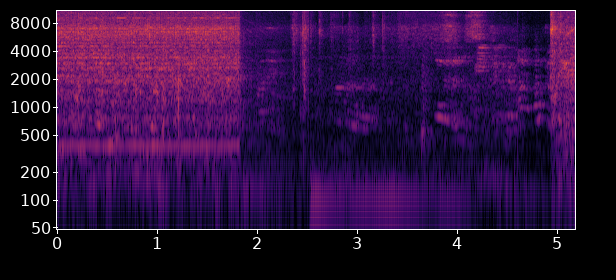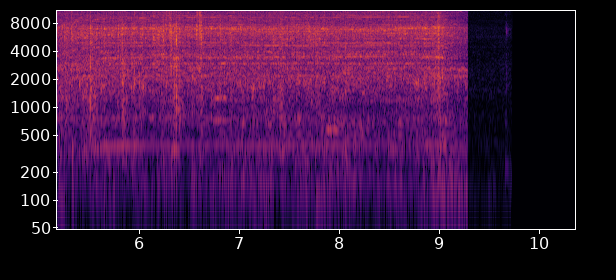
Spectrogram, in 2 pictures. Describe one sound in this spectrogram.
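An electric hand mixer whirs steadily as its beaters whip a batter.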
